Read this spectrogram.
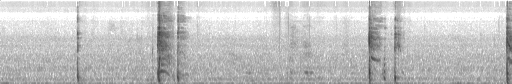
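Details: Lingering cough over a month after illness, with a scratchy throat, in a person with asthma (this bout did not trigger an asthma cough): about six short, dry coughs over ten seconds, some in pairs.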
